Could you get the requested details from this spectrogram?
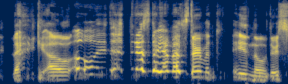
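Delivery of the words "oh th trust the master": panicking, higher. Voicing companions in free fall from the sky: panicked voice. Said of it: "there's panic in their voices".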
